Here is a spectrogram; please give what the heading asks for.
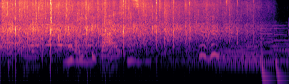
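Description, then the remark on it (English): An audience applauds a panel in a dense, steady burst of clapping, with a few voices calling out over it, before a short musical tone cuts in at the very end. “But please join me in giving a huge round of applause to our wonderful panel.”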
